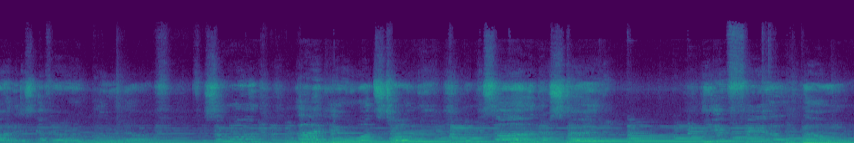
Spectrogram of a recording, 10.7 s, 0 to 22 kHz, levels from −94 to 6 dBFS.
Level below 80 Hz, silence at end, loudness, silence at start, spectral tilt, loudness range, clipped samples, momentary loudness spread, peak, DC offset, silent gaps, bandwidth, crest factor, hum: -60 dBFS; 0 s; -37 LUFS; 0 s; -4.5 dB/octave; 7 LU; under 0.1%; 9 LU; -20 dBFS; 0.4%; none; 19 kHz; 16 dB; none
